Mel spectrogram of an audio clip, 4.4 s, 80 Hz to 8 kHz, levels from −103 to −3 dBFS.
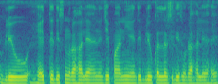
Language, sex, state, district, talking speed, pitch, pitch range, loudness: Marathi, male, Maharashtra, Chandrapur, 220 wpm, 120 Hz, 115-120 Hz, -20 LUFS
